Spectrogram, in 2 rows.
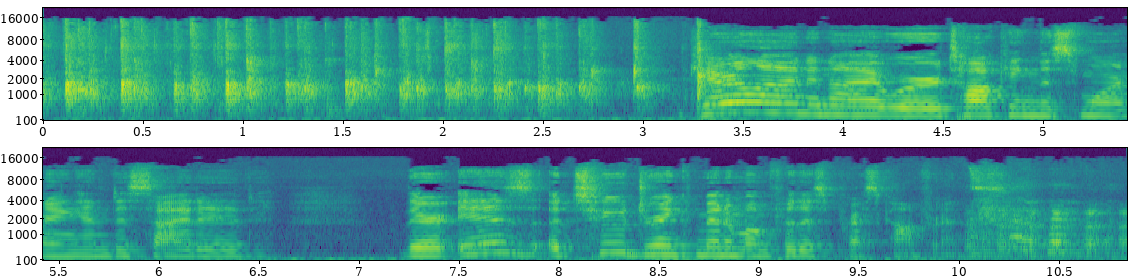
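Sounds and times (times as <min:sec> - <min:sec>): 
audience applause: 0:00.0 - 0:03.2
speech: 0:03.3 - 0:06.6, 0:07.2 - 0:10.8
laughter: 0:10.0 - 0:10.8.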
